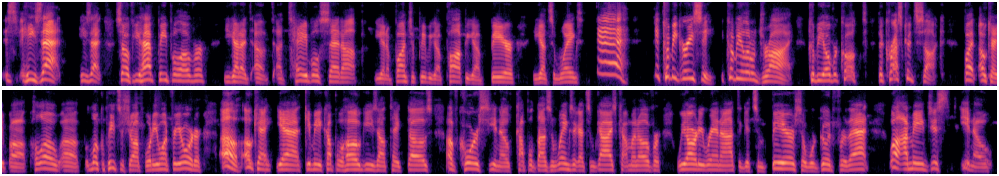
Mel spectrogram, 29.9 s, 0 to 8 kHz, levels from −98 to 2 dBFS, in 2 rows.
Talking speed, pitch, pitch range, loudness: 225 wpm, 185 Hz, 160-215 Hz, -25 LUFS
